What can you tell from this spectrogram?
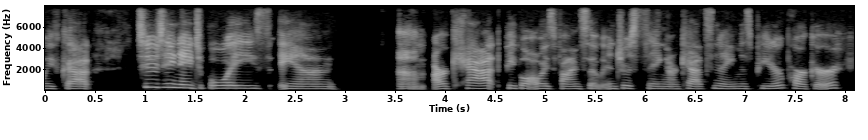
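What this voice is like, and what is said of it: Southern US accent from Georgia. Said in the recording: “as you can tell from my accent, I am from Georgia. I'm sure people will think she's from somewhere in the South for sure... I love your accent”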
